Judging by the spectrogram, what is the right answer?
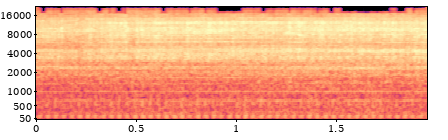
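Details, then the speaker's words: Electric fuel pump heard from beneath the raised Volvo work truck at key-on: a steady, fast buzzing drone, normal operation. The truck also has an exhaust leak, an oil leak and a fuel leak. "That's what I was referring to, that you should be able to hear. When you key that key on, you can hear this pump run."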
